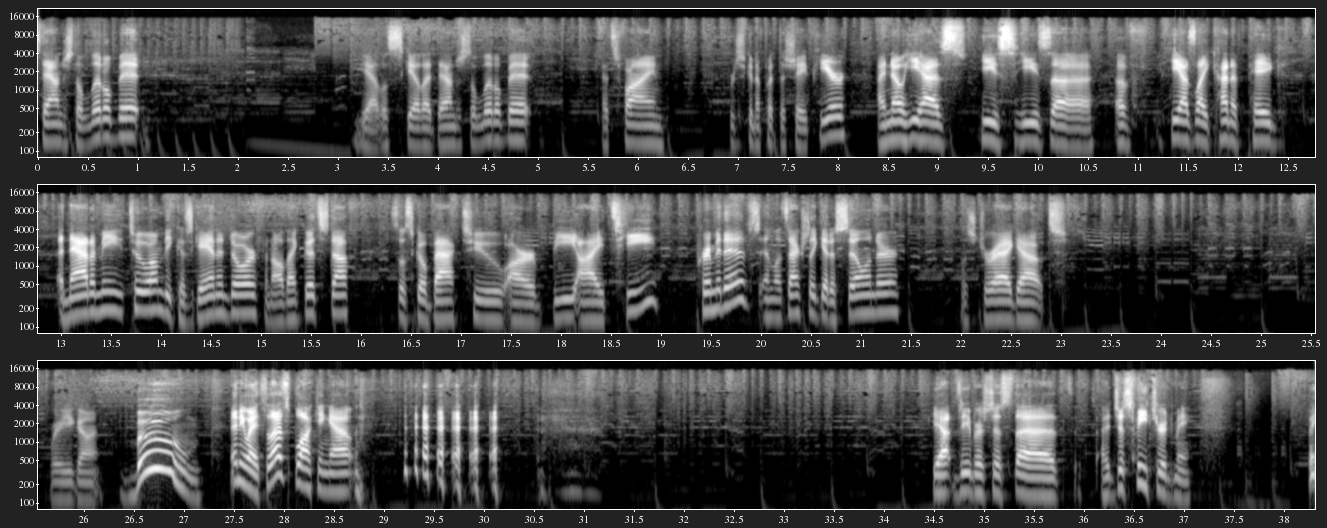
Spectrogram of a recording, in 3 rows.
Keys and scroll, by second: 7.1 q, 11.2 i, 16.0 b, 16.8 t.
